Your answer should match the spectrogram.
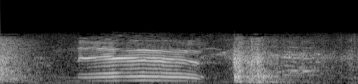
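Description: A single long, loud moo rises in sharply, holds steady for over a second with a slight downward sag, then stops, followed by a rough burst of noise and murmuring voices.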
